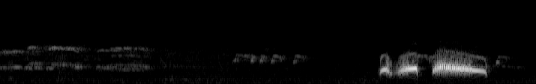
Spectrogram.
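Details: Decoy spotted dove calling to lure and provoke wild doves: soft, broken cooing notes early on, then a loud, low, throaty coo phrase of three swelling notes near the end.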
